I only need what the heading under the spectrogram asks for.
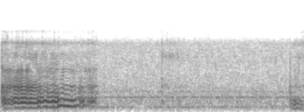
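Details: Dog sleeping in a chair snores with a wavering, rumbling breath for just over a second, then near silence with faint room hiss and a soft stir at the end.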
